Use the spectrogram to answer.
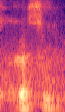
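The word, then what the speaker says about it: précis: original word of english we have taken this from french and that is how the uh the pronunciation it comes that's why we call it as pressly because that is the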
